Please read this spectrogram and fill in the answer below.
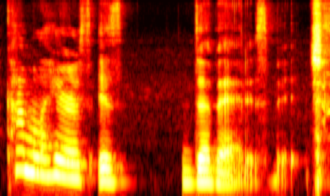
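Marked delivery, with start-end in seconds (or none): none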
